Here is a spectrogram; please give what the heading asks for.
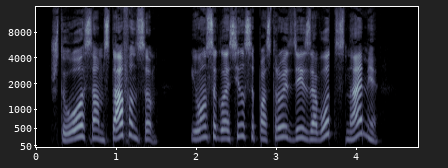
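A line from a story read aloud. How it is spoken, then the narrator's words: Two men roaring excitedly. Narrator (Russian): Одновременно взревели Чарльз и Джордж, не выдержав бури эмоций, переполняющих их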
